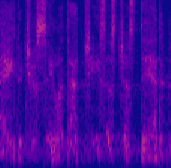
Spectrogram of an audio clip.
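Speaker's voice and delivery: hushed, gossiping whispered aside. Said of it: "whispering to each other".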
